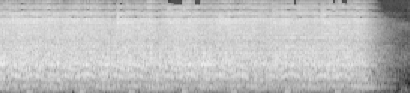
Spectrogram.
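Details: Sunbeam Alpine engine, spark at coil but not at new plugs, swapped to old Edelbrock coil pack, on starting fluid: even cranking about three turns per second, no firing; crank no start.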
